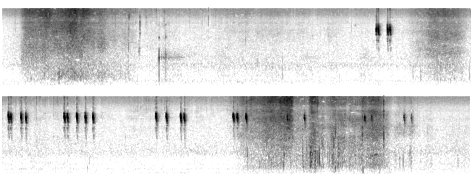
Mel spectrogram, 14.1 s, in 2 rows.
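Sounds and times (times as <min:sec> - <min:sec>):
small bird chirping: 0:05.5 - 0:06.0, 0:07.0 - 0:08.6, 0:09.2 - 0:13.3.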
